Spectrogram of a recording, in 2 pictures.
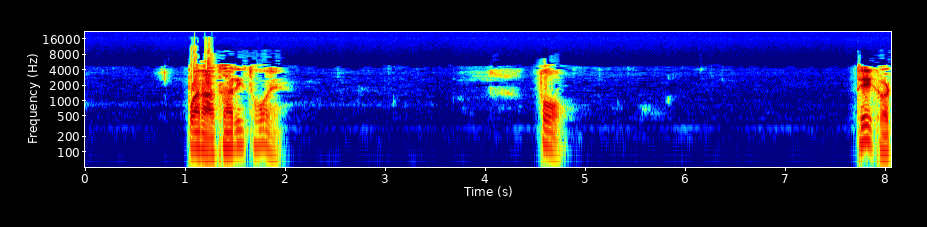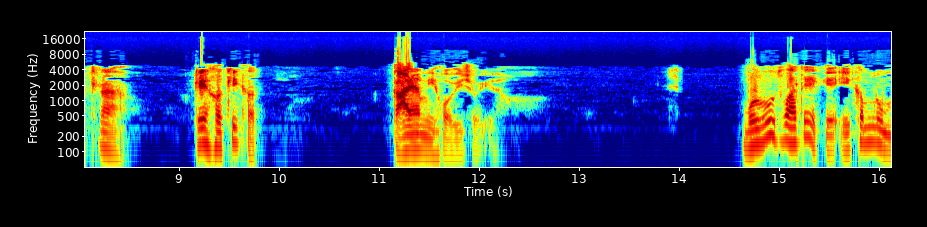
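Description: An older man speaks calmly into a close microphone, in short phrases with pauses.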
